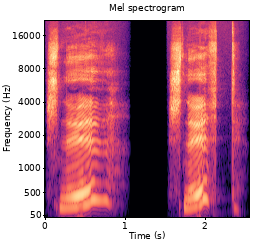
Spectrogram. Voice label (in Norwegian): "snøv", hemsedalsmaalet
